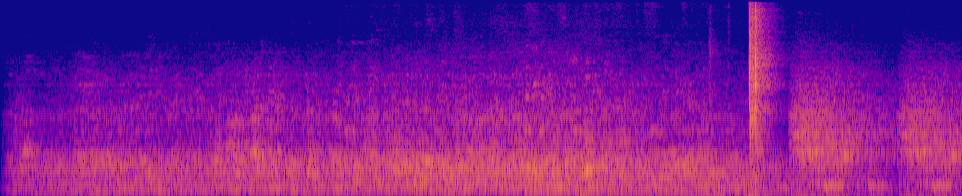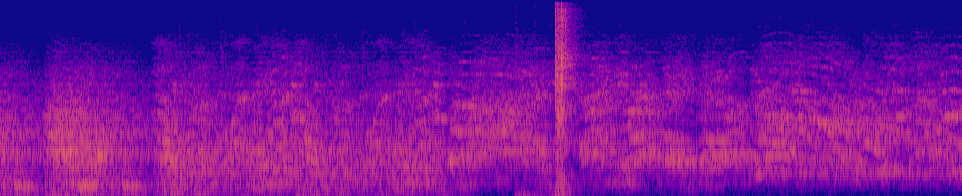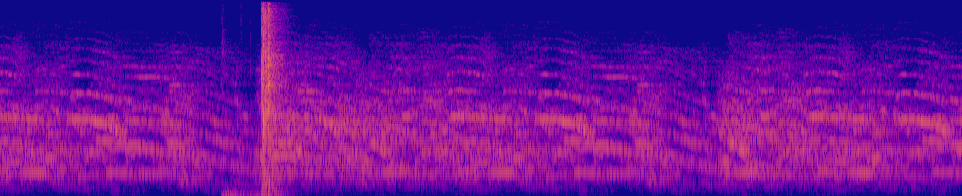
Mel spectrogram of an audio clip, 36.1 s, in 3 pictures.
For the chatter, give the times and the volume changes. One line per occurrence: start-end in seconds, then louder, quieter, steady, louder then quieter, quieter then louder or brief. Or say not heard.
0.0-36.0 quieter.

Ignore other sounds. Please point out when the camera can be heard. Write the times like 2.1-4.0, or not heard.
8.9-9.6, 18.5-19.1, 26.9-27.5.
